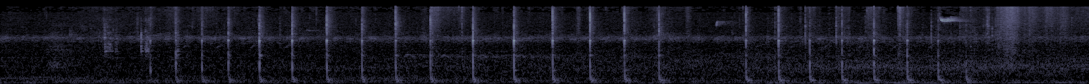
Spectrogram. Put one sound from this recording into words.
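A man digs into the ground with quick, repeated strokes.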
